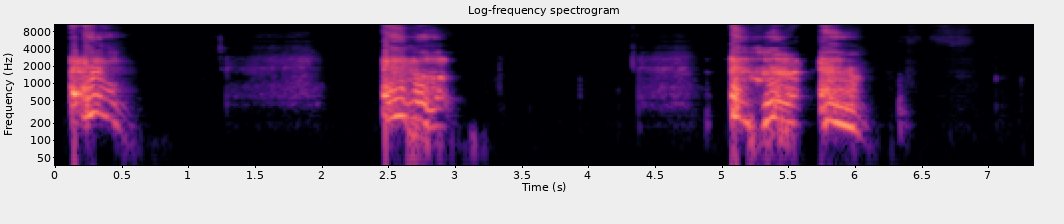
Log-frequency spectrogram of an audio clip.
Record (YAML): three_cough_length: 7.3 s
three_cough_amplitude: 32768
three_cough_signal_mean_std_ratio: 0.36
survey_phase: beta (2021-08-13 to 2022-03-07)
age: 45-64
gender: Male
wearing_mask: 'No'
symptom_none: true
smoker_status: Never smoked
respiratory_condition_asthma: false
respiratory_condition_other: false
recruitment_source: REACT
submission_delay: 0 days
covid_test_result: Negative
covid_test_method: RT-qPCR
influenza_a_test_result: Negative
influenza_b_test_result: Negative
